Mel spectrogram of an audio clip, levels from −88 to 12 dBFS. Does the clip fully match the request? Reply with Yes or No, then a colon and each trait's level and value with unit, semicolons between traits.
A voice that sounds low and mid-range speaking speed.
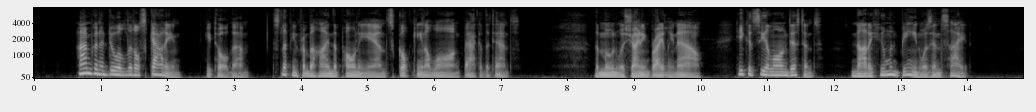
Yes: very low, 90 Hz; average, 165 wpm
